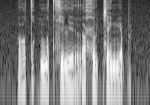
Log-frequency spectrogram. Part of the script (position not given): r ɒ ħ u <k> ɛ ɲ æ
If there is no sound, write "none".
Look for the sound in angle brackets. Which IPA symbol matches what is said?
c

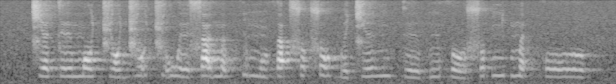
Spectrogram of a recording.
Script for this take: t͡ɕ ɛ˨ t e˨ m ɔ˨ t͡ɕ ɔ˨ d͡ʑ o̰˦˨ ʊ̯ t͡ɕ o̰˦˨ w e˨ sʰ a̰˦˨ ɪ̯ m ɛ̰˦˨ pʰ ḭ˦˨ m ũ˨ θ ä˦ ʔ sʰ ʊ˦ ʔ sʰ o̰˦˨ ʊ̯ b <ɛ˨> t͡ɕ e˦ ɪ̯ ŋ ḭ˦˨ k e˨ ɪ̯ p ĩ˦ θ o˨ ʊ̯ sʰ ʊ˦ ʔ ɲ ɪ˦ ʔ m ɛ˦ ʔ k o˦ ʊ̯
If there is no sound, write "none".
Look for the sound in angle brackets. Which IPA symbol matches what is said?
ɛ˨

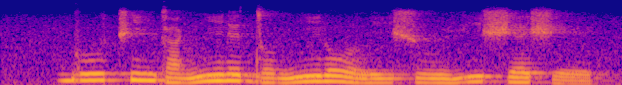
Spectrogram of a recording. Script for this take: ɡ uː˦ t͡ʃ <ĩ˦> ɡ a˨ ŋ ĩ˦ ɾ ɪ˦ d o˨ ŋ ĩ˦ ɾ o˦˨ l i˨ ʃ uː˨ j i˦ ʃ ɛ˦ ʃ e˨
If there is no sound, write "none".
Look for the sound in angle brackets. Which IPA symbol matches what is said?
ĩ˦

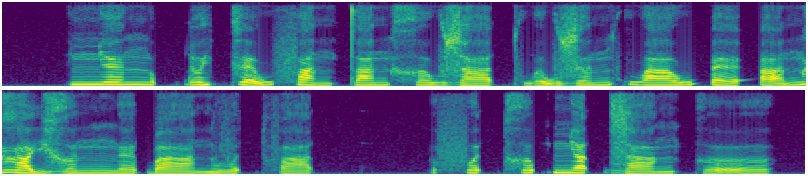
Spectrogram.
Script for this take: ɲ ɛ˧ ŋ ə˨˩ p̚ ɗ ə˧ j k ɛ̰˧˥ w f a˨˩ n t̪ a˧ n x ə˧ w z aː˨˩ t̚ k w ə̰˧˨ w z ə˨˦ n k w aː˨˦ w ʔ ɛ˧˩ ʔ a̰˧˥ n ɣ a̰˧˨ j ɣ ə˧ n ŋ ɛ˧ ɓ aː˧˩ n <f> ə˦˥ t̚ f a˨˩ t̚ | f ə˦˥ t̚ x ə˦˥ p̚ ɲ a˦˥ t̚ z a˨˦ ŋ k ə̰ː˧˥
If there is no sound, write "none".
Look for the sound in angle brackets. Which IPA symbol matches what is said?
v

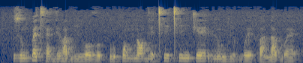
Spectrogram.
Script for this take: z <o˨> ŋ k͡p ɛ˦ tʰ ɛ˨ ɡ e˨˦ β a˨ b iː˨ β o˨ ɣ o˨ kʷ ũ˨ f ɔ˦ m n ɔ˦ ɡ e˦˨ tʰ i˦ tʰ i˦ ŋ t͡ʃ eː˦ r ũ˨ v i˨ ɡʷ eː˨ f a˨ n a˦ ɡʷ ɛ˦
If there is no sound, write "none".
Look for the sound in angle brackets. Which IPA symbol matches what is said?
u˨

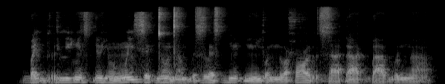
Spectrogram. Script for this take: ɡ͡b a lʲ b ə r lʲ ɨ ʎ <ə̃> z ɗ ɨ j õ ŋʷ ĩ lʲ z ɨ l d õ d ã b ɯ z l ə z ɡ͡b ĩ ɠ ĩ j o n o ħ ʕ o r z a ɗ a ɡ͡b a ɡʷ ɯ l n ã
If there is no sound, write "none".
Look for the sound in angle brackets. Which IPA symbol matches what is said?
ə̃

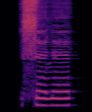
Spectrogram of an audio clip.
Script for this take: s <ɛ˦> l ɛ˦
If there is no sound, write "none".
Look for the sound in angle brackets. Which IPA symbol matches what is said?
ɛ˦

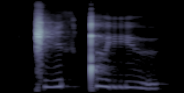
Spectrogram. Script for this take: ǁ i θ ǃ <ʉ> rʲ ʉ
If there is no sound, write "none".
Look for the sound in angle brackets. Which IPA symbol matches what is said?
ʉ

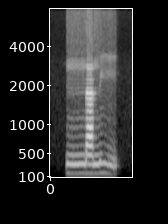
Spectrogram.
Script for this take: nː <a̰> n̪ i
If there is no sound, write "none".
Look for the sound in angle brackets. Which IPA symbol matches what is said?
a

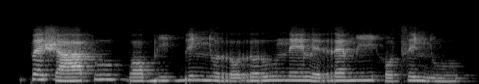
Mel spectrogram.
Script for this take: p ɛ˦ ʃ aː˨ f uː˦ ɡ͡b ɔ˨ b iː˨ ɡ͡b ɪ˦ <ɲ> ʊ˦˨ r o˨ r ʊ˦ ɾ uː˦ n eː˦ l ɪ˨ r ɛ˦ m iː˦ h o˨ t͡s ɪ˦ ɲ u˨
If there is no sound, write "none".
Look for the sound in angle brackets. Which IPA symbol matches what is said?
ɲ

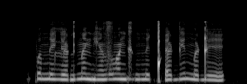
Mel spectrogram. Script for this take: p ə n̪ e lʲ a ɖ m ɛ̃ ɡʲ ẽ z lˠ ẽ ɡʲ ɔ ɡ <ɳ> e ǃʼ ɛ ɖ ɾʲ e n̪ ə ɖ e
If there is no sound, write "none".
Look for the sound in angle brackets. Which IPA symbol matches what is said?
n̪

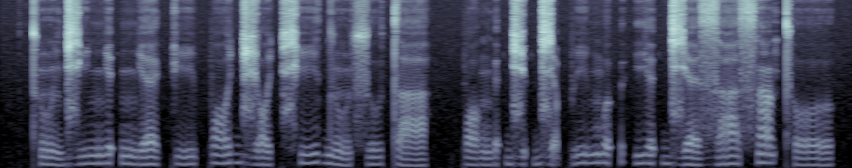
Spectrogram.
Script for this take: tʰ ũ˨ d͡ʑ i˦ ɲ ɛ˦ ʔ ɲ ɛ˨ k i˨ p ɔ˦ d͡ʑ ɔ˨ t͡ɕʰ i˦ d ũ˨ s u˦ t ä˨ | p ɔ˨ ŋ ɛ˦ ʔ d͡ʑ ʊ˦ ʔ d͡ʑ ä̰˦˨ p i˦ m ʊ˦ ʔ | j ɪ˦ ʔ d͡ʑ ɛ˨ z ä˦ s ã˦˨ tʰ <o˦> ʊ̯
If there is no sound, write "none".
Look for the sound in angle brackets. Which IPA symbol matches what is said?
o˨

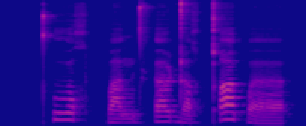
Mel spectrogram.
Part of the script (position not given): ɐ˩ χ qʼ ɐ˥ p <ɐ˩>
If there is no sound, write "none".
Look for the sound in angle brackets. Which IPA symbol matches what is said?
ɐ˩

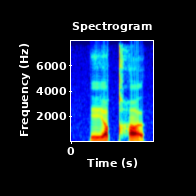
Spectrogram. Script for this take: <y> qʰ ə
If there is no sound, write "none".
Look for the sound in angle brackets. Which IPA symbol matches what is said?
i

